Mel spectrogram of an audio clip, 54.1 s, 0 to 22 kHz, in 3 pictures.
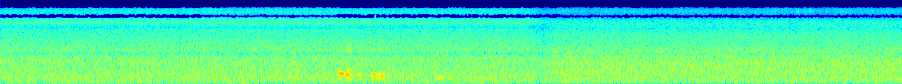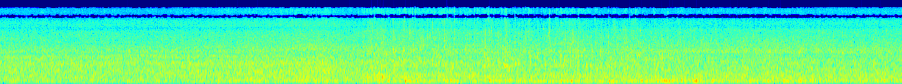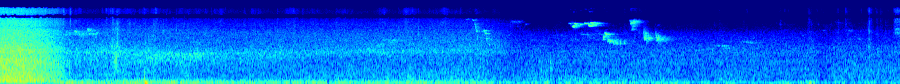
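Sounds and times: waterfall rushing: 0:00.0 - 0:37.3
stream splashing over rocks: 0:00.0 - 0:37.4.

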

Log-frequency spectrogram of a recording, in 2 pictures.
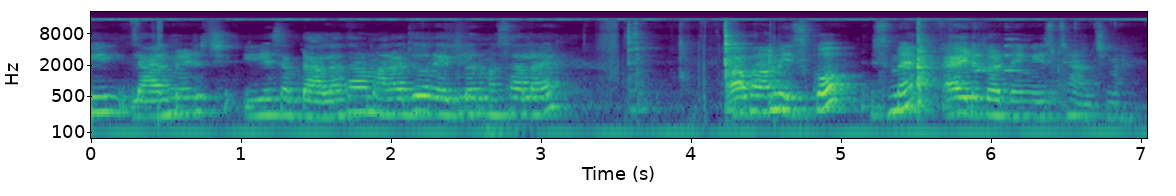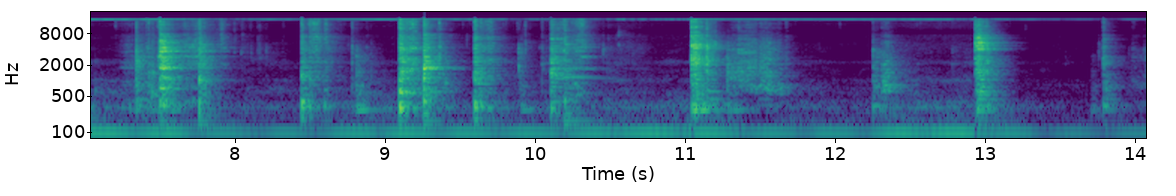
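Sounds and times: ladle stirring in pot: 0:07.6 - 0:14.0.

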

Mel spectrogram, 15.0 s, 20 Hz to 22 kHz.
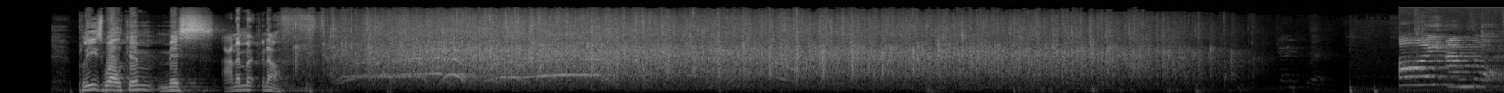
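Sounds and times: audience applauding: 0:02.9 - 0:12.6
people whooping: 0:03.3 - 0:11.2.

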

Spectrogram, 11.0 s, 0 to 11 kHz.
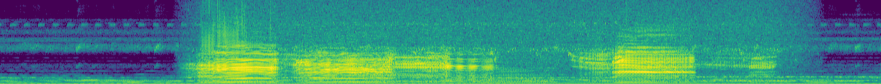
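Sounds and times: soft ambient music: 0:00.0 - 0:11.0
animal calling: 0:02.3 - 0:10.0.

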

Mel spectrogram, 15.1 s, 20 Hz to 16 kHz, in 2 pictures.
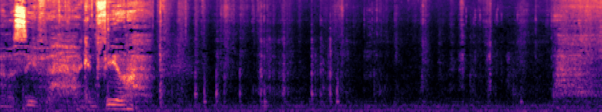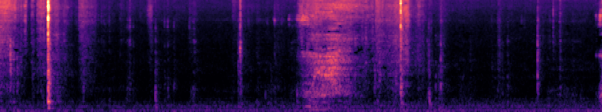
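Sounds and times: low steady hum: 0:00.0 - 0:15.0
close breathing: 0:00.5 - 0:02.6, 0:06.8 - 0:07.9, 0:11.2 - 0:12.5
handling noises: 0:01.0 - 0:14.8.

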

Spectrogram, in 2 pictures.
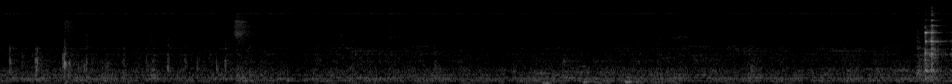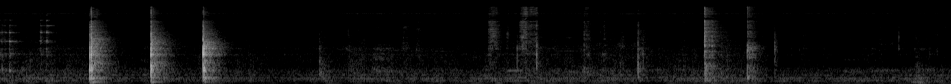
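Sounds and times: metal spoon scraping: 0:09.2 - 0:10.1.

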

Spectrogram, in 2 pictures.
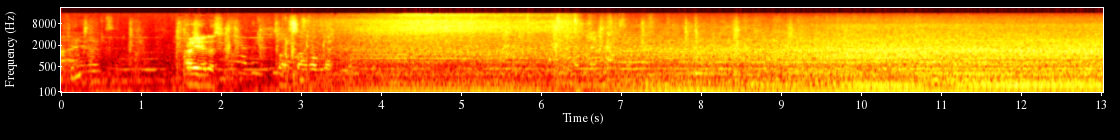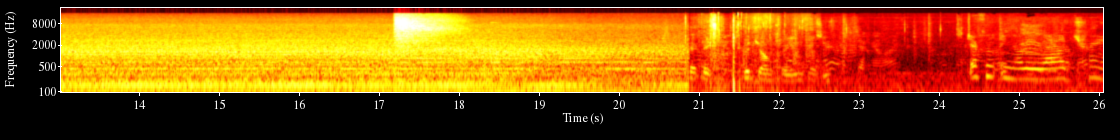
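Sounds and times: heavy vehicle engine running: 0:02.6 - 0:22.5
air brakes hissing: 0:17.2 - 0:18.3.

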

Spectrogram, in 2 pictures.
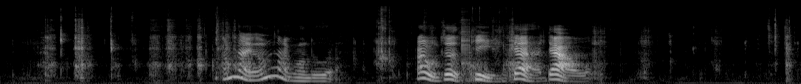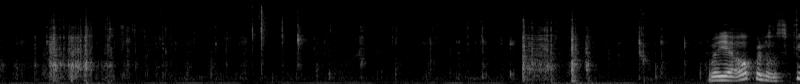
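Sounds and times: crinkling: 0:00.0 - 0:15.0
fingers tearing fried chicken: 0:06.4 - 0:13.0.

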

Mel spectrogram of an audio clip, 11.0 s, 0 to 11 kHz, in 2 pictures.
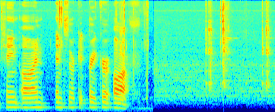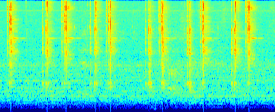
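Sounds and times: pull-chain switch clicking: 0:04.1 - 0:10.8.

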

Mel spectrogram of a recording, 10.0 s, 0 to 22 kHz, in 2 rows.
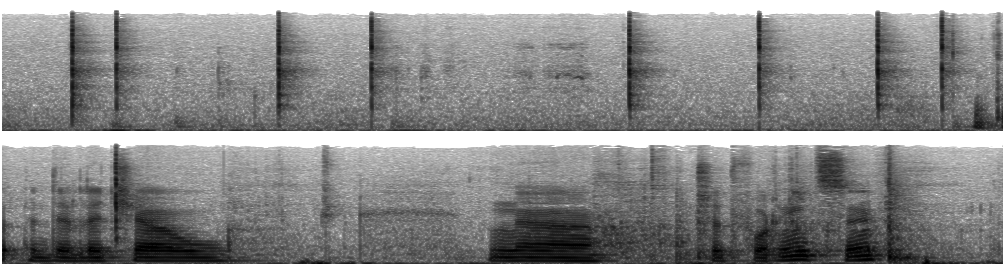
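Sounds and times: sharp clicks: 0:00.3 - 0:00.8, 0:03.1 - 0:04.9.

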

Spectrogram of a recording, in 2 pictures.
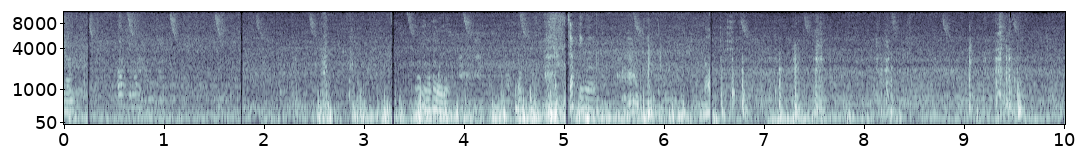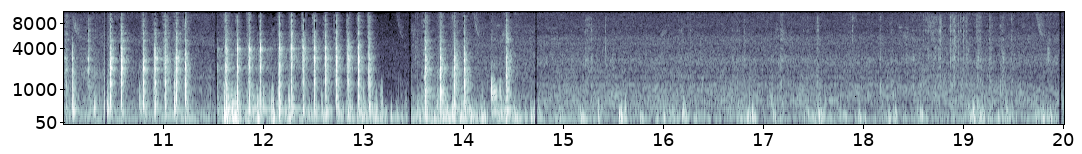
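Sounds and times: wooden mallet tapping: 0:10.1 - 0:14.5.

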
